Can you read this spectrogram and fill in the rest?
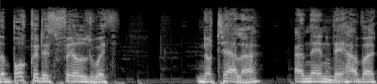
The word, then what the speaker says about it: Nutella: Nutella, the ultimate comfort food, or Nutella, as it's supposed to be. Yeah, that's the actual pronunciation of Nutella.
